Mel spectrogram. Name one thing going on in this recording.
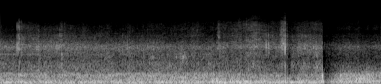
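Skate blades scrape across the ice in a large echoing arena.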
